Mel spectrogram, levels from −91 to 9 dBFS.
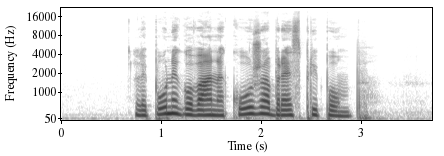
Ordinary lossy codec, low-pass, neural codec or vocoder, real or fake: none; 19.8 kHz; none; real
